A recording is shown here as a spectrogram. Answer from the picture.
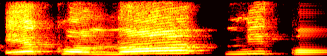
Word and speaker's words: econômico: tônica é a antepenúltima econômico ou proparoxítona a sílaba tônica é a antepenúltima tem a mesma regra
